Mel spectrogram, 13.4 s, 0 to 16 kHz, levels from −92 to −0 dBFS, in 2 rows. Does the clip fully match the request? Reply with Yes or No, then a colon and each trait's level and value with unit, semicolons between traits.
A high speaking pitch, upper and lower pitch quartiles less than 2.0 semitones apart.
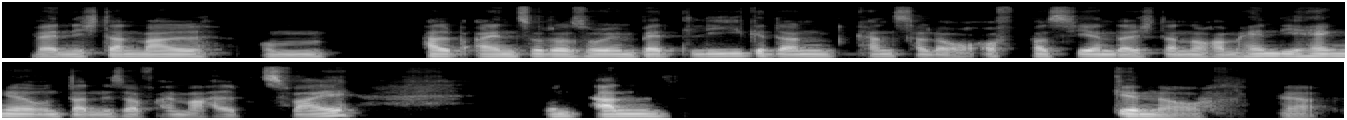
No: very low, 95 Hz; narrow, 1.6 semitones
